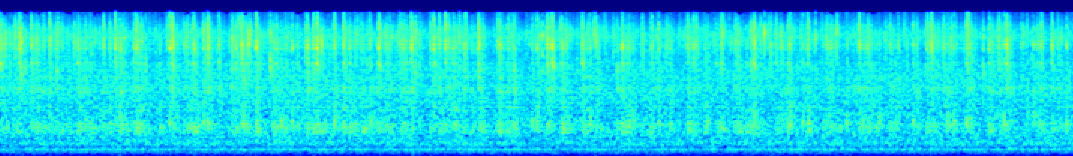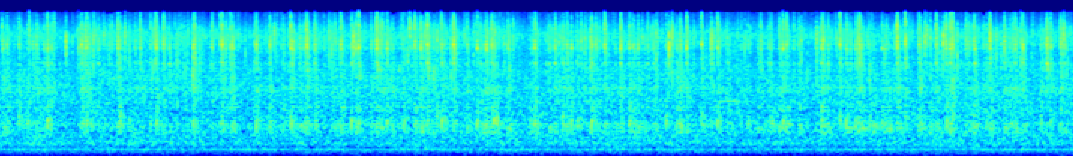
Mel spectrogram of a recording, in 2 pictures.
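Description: Steady rain pattering in dense, fast drops on hard surfaces, over a faint low steady hum.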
